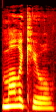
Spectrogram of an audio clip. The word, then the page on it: molecule: American English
